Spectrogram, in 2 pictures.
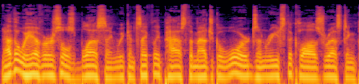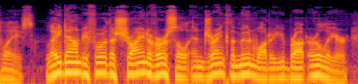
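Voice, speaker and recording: A man's voice: lowish voice, normal speed, hardly any pauses, no room sound, lightly acted. A man reading fantasy game quest text aloud as a grand, formal quest giver. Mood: instructing.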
